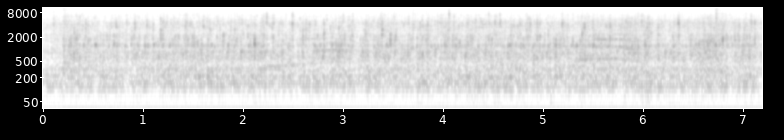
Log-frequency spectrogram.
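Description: Chicken tikka masala gravy simmering in a wide pot: a steady, even bubbling crackle.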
